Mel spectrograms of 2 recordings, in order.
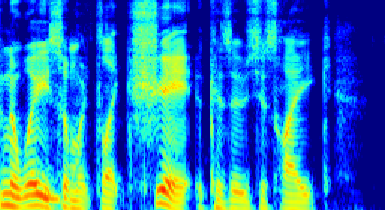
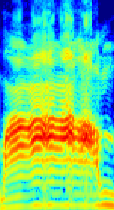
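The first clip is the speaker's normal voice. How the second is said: really bad, very loud, drawn-out fake American accent; 4 semitones higher, 8 dB louder than usual. Mocking how americans say the word, in a really bad fake american accent. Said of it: "a really bad fake American accent".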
